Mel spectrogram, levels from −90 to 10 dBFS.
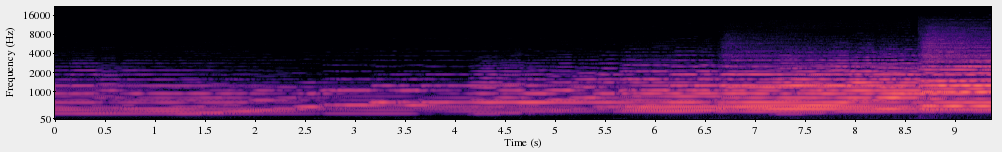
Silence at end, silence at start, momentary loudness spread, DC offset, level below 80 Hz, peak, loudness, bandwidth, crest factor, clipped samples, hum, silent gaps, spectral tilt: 0 s; 0 s; 17 LU; under 0.1%; -86 dBFS; -8 dBFS; -26 LUFS; 13 kHz; 18 dB; under 0.1%; none; none; -2.5 dB/octave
